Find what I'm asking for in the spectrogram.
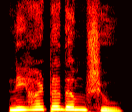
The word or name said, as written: ನಿಹಟದಂಶು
